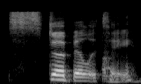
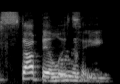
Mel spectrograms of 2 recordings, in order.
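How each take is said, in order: First: An unstressed vowel is reduced to a schwa. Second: An unstressed vowel is pronounced fully, as spelled. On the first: "but it's like stability. That's how we pronounce it" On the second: "it should be stability"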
